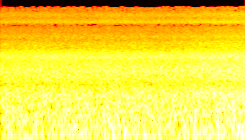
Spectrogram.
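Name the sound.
flowing water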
